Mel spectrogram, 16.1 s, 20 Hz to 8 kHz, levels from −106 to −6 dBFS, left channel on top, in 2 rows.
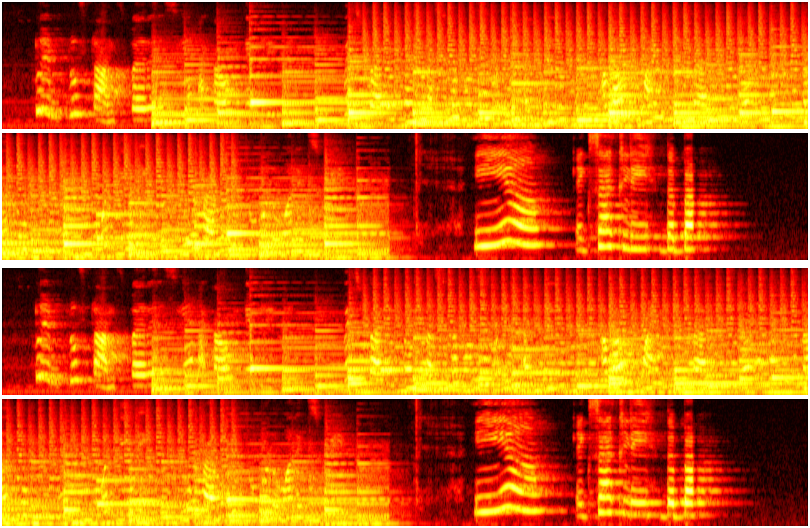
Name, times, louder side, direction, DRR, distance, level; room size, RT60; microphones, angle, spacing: voice 1, 0.3-2.8 3.4-5.7 6.0-8.4 9.0-9.6 9.9-11.6, right 2 dB, 5° right, 0.9 m, -29 dB
sound 1, 1.5-11.9, left 3 dB, 60° left, 1.4 m, -25 dB
sound 2, 3.6-10.5, left 2 dB, 35° left, 1.6 m, -31 dB
voice 2, 12.8-13.5 13.8-15.0, left 1 dB, 15° left, 1.1 m, -22 dB
25.5 x 24.0 x 5.2 m
head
